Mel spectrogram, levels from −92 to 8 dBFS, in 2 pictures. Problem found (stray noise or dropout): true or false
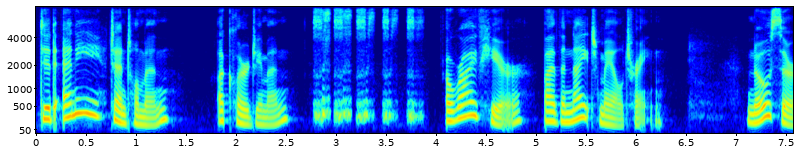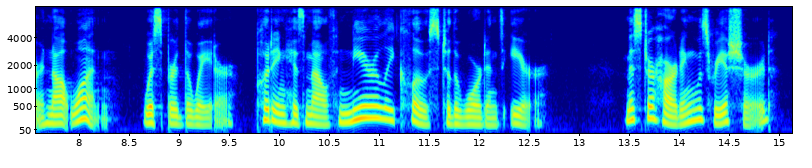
true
